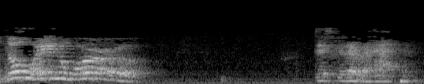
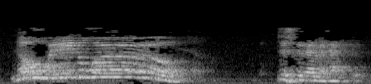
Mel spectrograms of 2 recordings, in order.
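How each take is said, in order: First: Higher, milder repeat of the overdone protest; quicker, lighter take of the excuse; exaggerated refusal. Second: Exaggerated refusal. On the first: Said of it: "we over-exaggerate". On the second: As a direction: ham up the impossible excuse. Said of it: "we do this by saying things like".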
